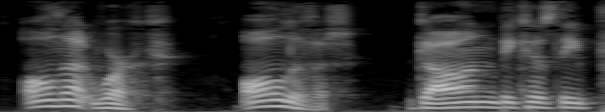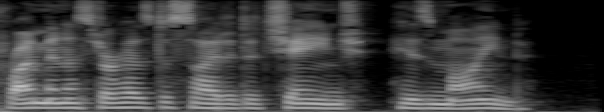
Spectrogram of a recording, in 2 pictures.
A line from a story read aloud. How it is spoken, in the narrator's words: Wilson sighed loudly before exclaiming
